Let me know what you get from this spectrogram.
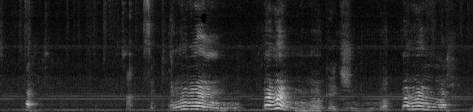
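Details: Staffordshire bull terrier and Rottweiler cross dog having a little chat indoors: long wavering whining, yodel-like moans rising and falling in pitch, in several bouts over nine seconds, with a person's speech between them.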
